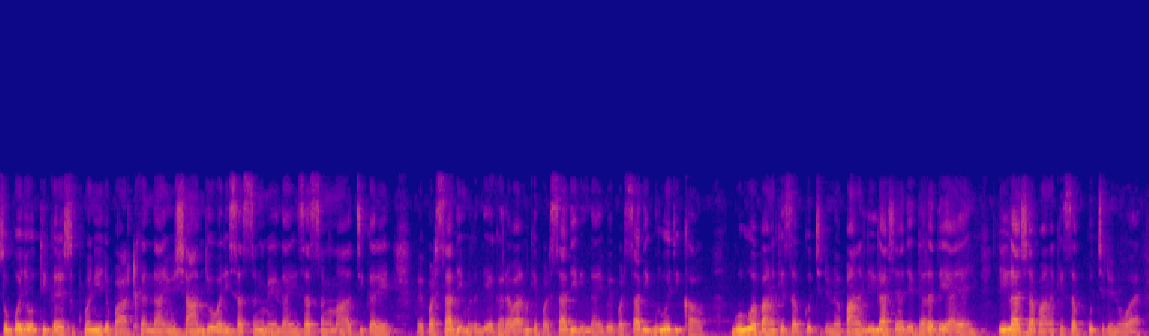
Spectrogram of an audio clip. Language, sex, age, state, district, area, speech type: Sindhi, female, 60+, Gujarat, Kutch, rural, spontaneous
